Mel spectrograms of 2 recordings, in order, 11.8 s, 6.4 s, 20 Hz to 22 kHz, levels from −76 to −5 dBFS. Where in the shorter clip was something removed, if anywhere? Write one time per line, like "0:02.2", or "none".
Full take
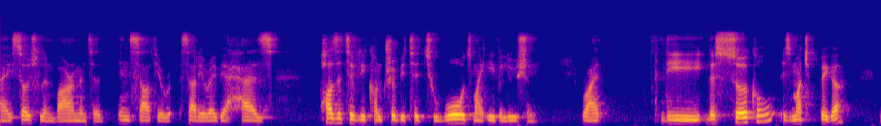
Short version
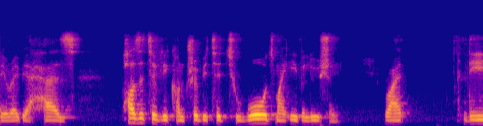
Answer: none

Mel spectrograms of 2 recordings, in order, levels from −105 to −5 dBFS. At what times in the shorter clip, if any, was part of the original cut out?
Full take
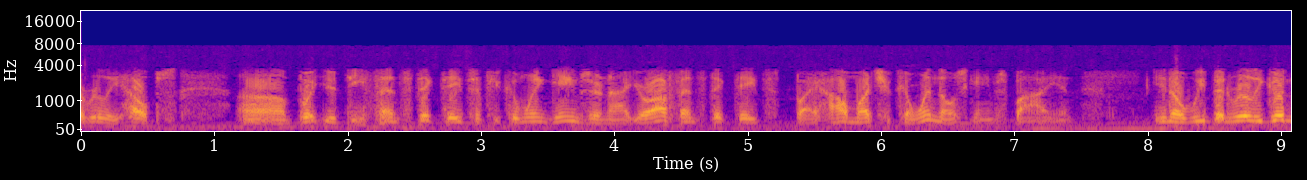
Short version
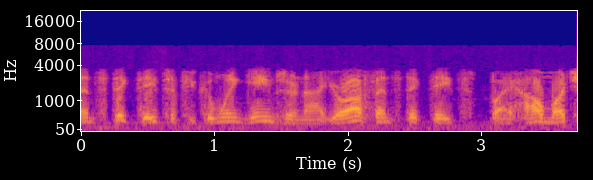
none

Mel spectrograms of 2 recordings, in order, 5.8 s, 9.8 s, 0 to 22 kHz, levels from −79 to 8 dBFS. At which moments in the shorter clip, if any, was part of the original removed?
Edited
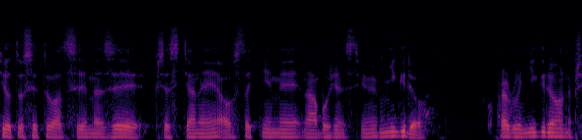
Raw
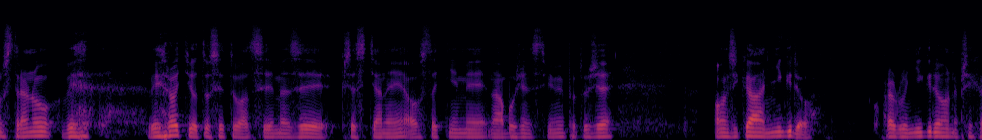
0:03.8

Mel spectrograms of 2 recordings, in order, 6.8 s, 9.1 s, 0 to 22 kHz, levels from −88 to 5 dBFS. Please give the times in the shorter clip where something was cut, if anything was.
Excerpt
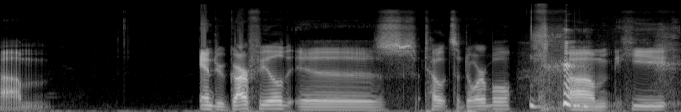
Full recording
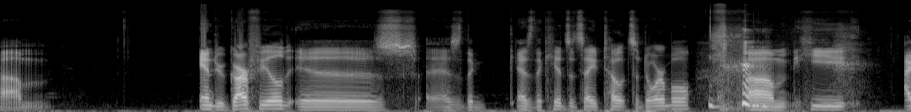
0:04.2

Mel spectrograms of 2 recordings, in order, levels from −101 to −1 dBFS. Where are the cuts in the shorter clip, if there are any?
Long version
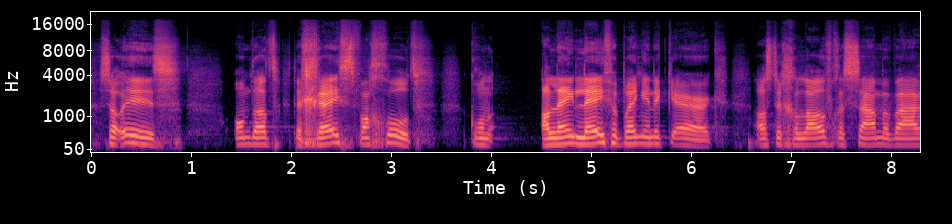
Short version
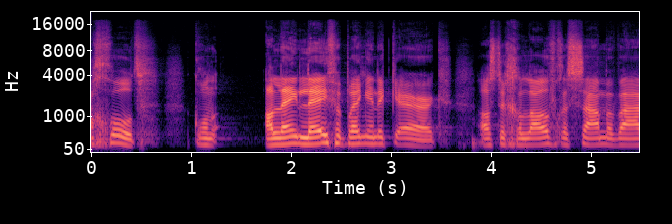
none

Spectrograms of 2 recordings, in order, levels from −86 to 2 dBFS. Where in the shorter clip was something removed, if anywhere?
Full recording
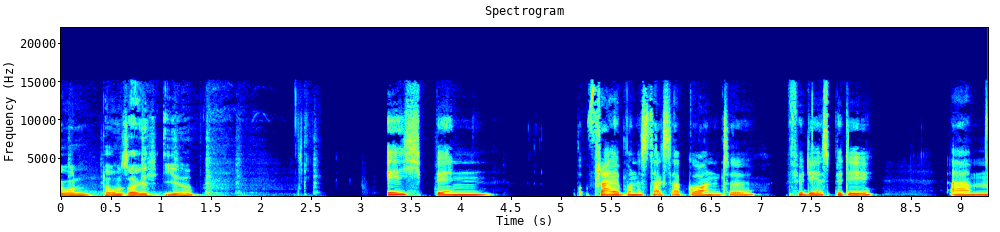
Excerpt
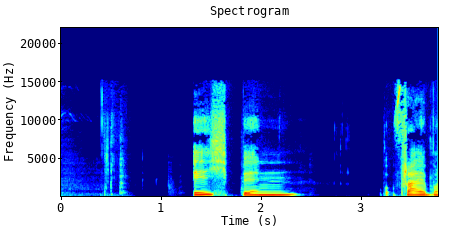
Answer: none

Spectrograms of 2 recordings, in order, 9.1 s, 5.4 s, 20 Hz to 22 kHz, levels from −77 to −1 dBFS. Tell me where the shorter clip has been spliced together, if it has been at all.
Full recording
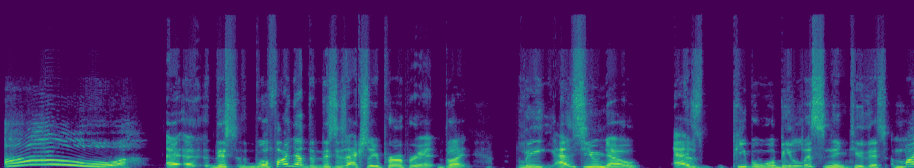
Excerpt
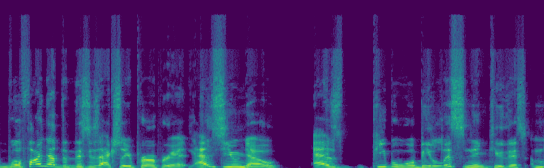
0:01.9

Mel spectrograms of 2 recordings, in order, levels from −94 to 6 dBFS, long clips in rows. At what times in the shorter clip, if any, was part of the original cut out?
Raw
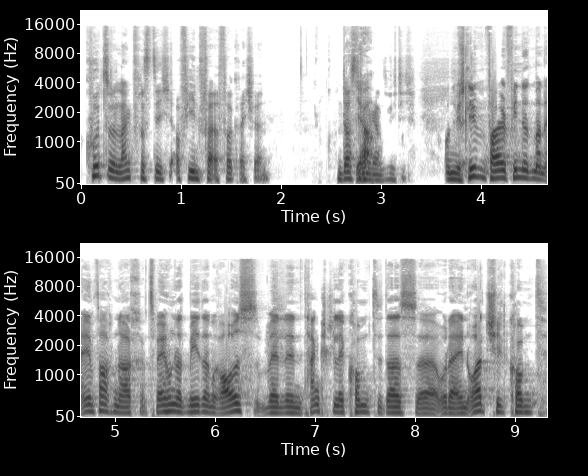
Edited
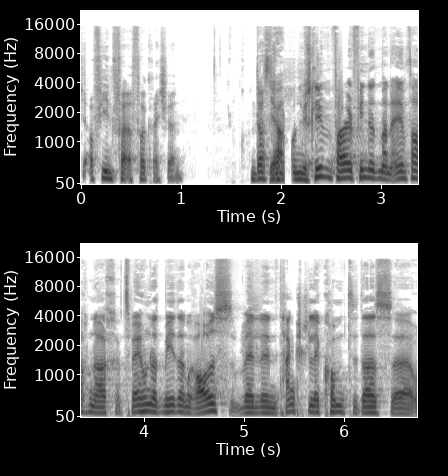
0:02.0

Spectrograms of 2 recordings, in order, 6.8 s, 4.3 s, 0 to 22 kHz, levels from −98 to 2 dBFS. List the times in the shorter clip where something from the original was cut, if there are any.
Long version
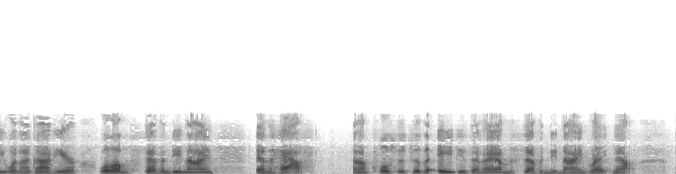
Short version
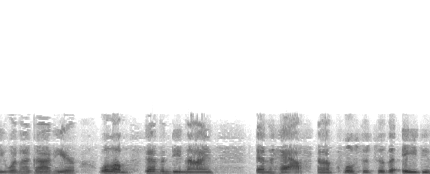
0:03.1

